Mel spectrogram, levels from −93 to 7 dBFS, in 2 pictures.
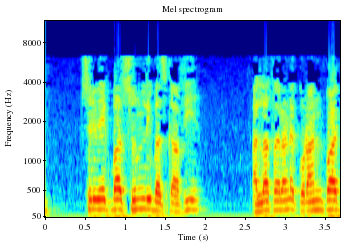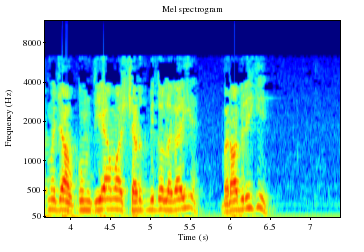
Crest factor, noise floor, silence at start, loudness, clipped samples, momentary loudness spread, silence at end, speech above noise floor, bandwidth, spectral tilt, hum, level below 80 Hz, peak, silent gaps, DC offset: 14 dB; -43 dBFS; 0 s; -13 LUFS; under 0.1%; 9 LU; 0.9 s; 31 dB; 6.6 kHz; -7 dB/octave; none; -38 dBFS; 0 dBFS; none; under 0.1%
